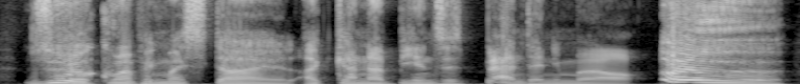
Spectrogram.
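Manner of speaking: loud mock diva huff; hammed-up diva quitting the band; diva tantrum. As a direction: storm off in a loud sulk. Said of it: "it's just like".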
